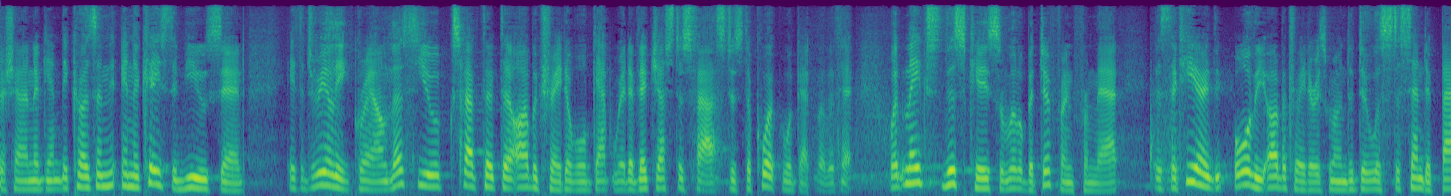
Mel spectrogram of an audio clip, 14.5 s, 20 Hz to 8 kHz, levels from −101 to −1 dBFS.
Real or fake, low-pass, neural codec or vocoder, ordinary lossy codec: fake; 7.2 kHz; codec, 16 kHz, 0.5 kbps, X-Codec, HuBERT features, trained on balanced general audio; MP3, 48 kbps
